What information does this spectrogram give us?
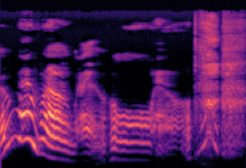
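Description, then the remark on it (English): A person vocally imitates wolf conversation with a run of rising and falling howls, whines and yips, loud, ending in a couple of breathy, growly bursts; no words are spoken. “You just sort of hear, like, I, I, think I'm still a wolf until the others arrive, at least, so you just hear, like, wolf conversation.”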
